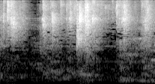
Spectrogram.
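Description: Water running from a bathroom wall tap and splashing onto cupped hands and a scrubber held under the stream. The splashing comes and goes unevenly as the hands move in the flow.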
